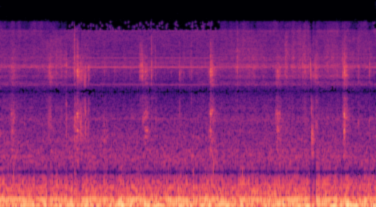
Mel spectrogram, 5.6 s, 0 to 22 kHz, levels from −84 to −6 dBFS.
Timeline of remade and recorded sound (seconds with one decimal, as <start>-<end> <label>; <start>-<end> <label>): 0.0-1.0 remade; 1.0-3.3 recorded; 3.3-5.6 remade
